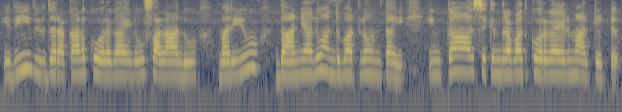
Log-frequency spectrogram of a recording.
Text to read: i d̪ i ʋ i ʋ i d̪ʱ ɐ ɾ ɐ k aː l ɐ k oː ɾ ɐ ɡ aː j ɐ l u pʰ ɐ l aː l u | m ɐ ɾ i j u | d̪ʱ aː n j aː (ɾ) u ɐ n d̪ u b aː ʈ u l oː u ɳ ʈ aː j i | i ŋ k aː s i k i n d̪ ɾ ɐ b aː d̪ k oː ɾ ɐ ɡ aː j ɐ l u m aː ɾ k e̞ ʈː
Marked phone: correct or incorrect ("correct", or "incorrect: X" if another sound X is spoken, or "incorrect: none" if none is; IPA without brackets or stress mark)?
incorrect: l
